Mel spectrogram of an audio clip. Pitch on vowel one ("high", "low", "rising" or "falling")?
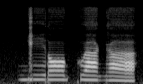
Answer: low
